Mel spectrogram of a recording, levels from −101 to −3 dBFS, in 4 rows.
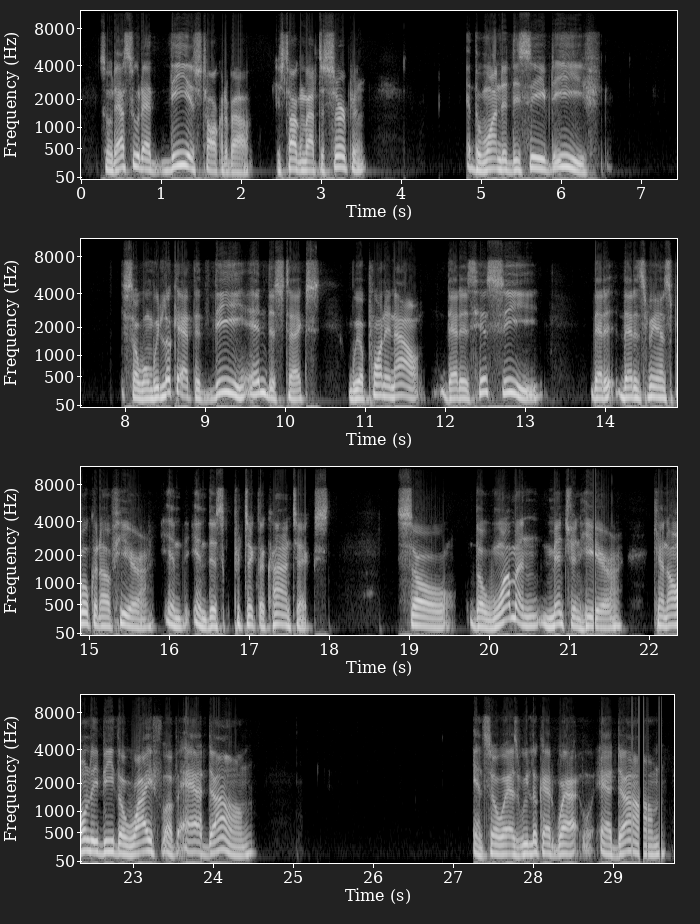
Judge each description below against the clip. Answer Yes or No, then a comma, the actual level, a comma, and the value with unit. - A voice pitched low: No, medium, 145 Hz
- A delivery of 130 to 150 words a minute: Yes, average, 140 wpm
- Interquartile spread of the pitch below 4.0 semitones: No, average, 4.4 semitones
